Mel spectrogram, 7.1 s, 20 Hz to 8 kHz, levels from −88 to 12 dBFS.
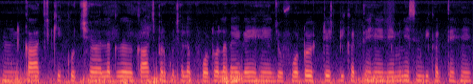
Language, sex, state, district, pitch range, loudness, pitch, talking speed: Hindi, male, Rajasthan, Bikaner, 150-155 Hz, -19 LUFS, 150 Hz, 185 wpm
